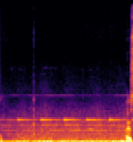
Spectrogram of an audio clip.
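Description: Union Pacific mixed freight of tank cars and covered hoppers rolling along the track as it gets under way, a steady low rumble with a faint thin high tone above it.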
